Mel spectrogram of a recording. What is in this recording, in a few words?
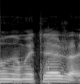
How Do You Say It, washo; hungamithEESa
